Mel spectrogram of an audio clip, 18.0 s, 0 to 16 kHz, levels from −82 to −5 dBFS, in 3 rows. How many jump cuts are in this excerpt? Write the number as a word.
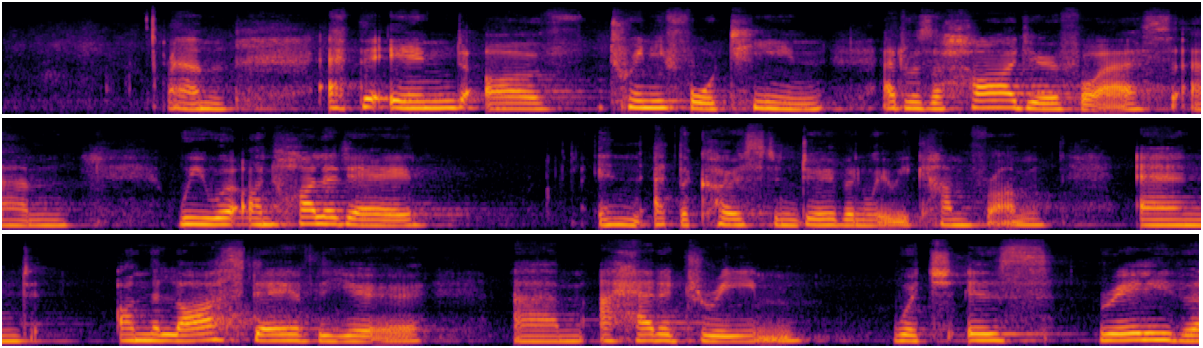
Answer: zero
